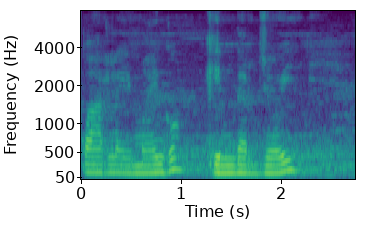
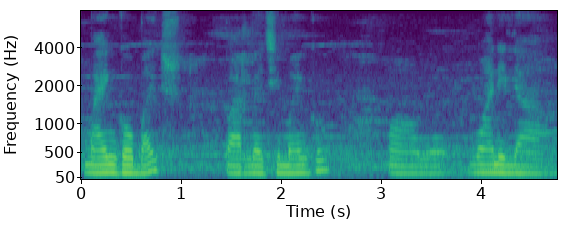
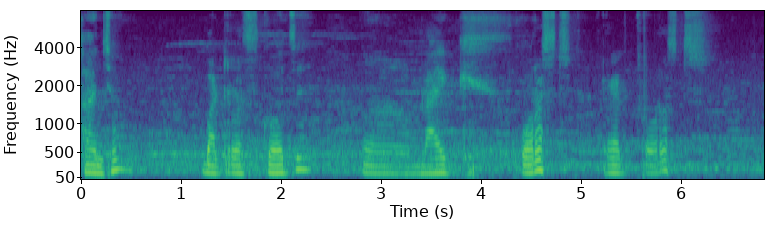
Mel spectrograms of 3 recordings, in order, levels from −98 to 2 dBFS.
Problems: background sounds at intervals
